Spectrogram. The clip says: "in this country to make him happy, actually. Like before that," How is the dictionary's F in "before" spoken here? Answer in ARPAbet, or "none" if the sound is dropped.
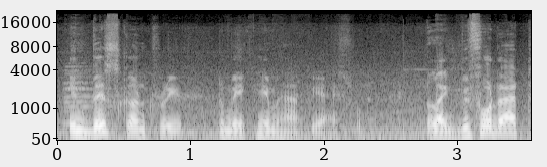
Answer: F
